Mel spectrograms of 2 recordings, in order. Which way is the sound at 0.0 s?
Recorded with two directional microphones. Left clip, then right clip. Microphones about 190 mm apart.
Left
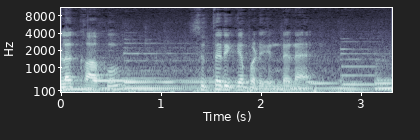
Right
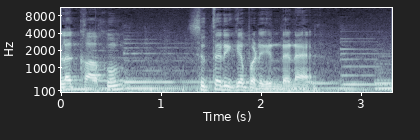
20° right (ahead or behind).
